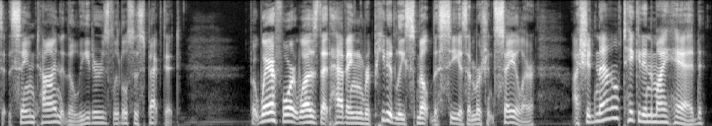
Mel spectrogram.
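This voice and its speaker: A man reading a classic first-person novel aloud as an audiobook narrator, with theatrical, emphatic phrasing and dramatic pauses. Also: mid-range voice, no echo, studio quality.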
